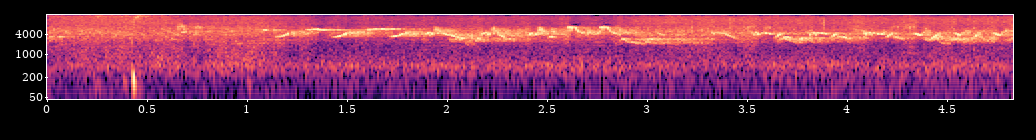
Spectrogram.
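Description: Forest birds chirping and twittering, many quick calls one after another over a steady outdoor hiss. A single short low thump about half a second in.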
